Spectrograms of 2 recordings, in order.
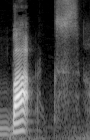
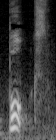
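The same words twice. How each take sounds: First: "box" with open "ah", louder; American O. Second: "books" meant as box with rounded "o"; British O. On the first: Teacher contrasts American vowel, "box" as loud bahks. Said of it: "미국 사람들은 왠지". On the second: Teacher shows British vowel, "books" as rounded boks. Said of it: "오 발음에 가깝게 해서". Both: Shown as a demonstration.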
